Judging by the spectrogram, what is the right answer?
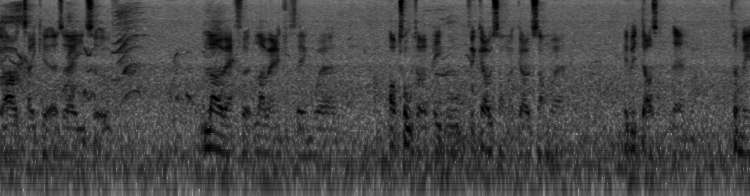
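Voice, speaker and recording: A low-pitched young man in his twenties, heard over heavy background noise, talks casually and candidly as an interviewee. He laughs at himself, stays laid-back, and pads his speech with "sort of" and "like."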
